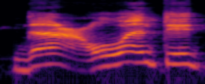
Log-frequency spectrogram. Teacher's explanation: عین ساکن پر قلقلہ نہیں کریں گے، حرکات کھینچ کر نہیں پڑھی جائیں گی۔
